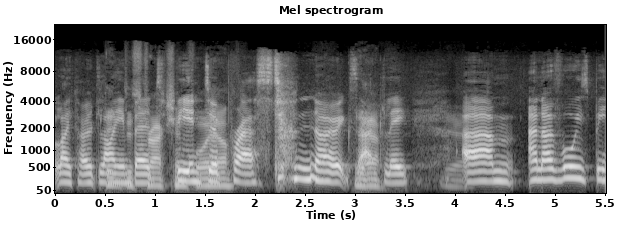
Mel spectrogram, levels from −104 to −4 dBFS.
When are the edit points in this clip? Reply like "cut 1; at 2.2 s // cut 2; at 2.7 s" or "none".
none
